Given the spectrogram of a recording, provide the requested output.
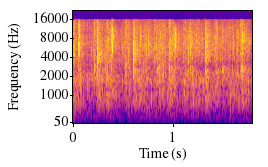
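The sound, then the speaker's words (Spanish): A crowd applauds together for God, a dense, steady wash of many hands clapping at once, bright and crackly, holding for a couple of seconds with no voices over it. “Den un aplauso fuerte a nuestro Dios.”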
